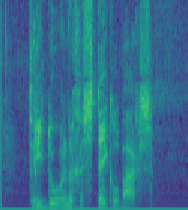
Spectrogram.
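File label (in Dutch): "driedoornige stekelbaars", Dutch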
